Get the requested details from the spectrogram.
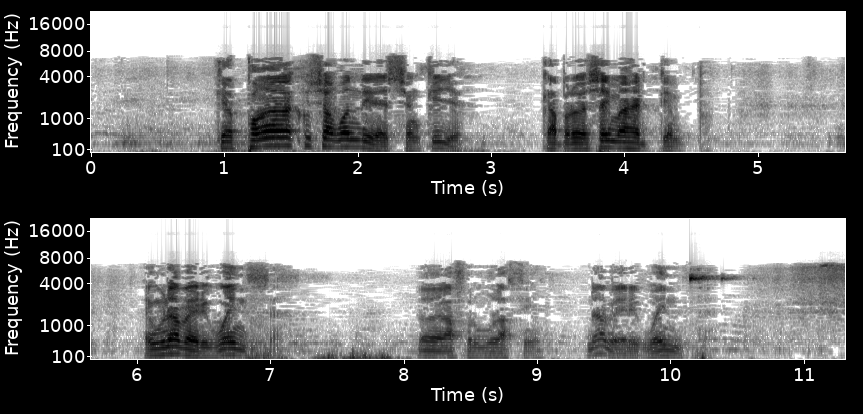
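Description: A man explains something in a calm, lecturing voice close by.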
